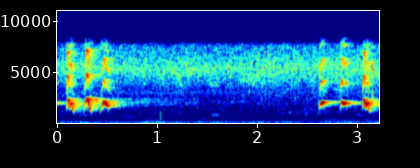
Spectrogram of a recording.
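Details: Lesser cuckoo on Mount Oike giving three strong, descending whistled notes, then silence, then three more notes that open the next phrase.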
